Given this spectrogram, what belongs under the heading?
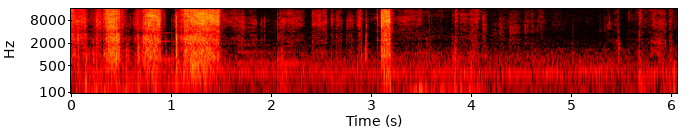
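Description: Paper is torn from a typing shorthand book for a collage: several loud ripping bursts early on, then a sharper single tear and quieter rustles of handling.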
